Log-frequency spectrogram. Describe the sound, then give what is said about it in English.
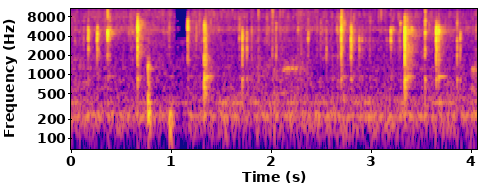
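Chicken breasts sizzle in garlic butter in a hot skillet, a steady bed of crackling with sharp, irregular pops scattered throughout and no voices. “We put these chicken breasts on the skillet right here. There you got shit sizzling over there.”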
